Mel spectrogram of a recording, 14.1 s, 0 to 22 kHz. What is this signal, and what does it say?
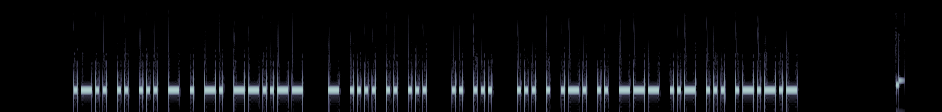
Morse code, heard as a keyed tone, about 22 wpm, 700 Hz. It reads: LISTEN, THIS IS SERIOUS.
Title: Sentences from Top 1100 Words 22wpm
